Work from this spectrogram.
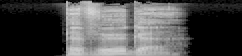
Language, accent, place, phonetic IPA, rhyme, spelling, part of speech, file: German, Germany, Berlin, [bəˈvøːɡə], -øːɡə, bewöge, verb, De-bewöge.ogg
- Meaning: first/third-person singular subjunctive II of bewegen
